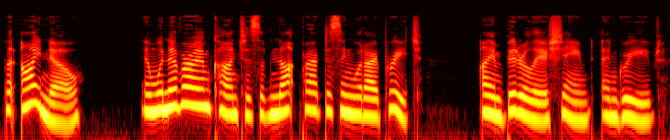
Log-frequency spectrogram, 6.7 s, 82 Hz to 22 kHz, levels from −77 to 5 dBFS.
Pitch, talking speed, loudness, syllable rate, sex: 235 Hz, 180 wpm, -15 LUFS, 5.6 syllables/s, female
